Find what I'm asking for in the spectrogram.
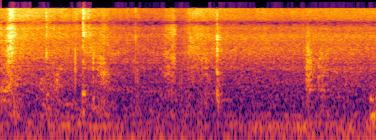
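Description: Spinach and prawn paste fry in a pan as spices go in one after another, a soft steady sizzle broken by light scraping stirs and small ticks, quiet and close with no talk.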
